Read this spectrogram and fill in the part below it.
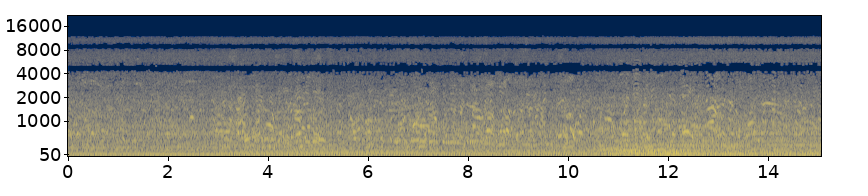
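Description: A crowd of men and women chatter and call out excitedly close by, outdoors.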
